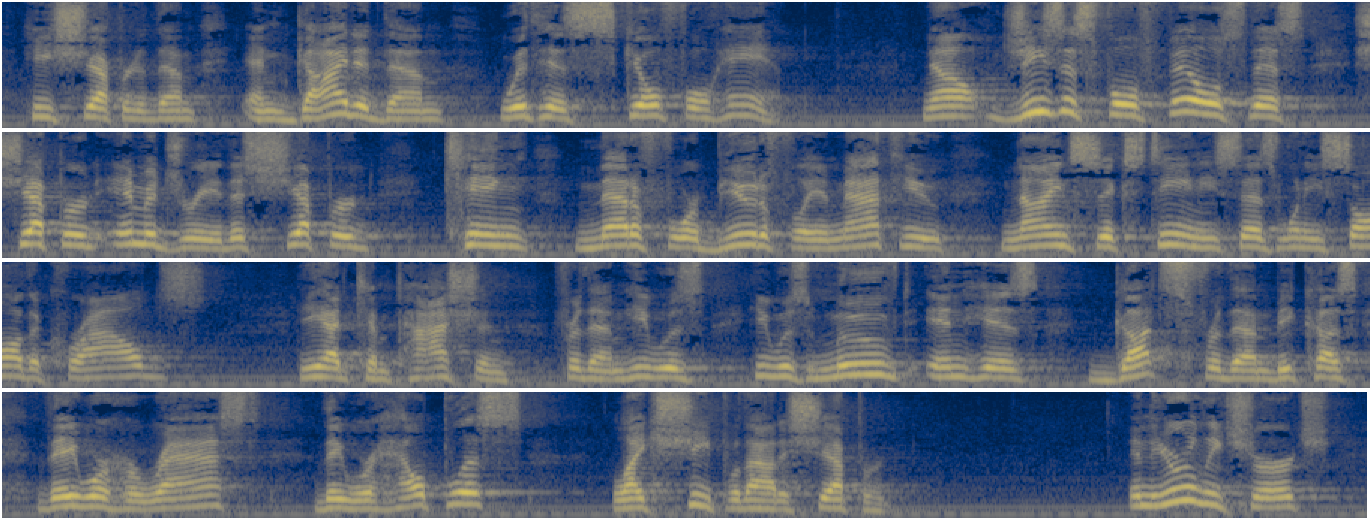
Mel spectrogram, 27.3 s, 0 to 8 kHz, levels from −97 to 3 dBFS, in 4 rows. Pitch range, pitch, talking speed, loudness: 160-205 Hz, 180 Hz, 135 wpm, -26 LUFS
